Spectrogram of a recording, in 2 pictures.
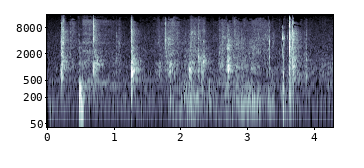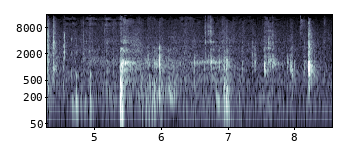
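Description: Faint, irregular small clicks, taps and scrapes of a plastic Easter egg being handled and mouthed by a toddler.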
